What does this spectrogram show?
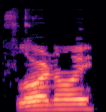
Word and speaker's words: Flournoy: Flournoy, that's how you pronounce it, Ryan Flournoy.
